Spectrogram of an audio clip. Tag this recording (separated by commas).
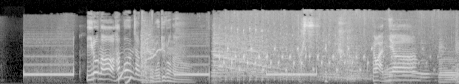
Speech, Music, Telephone, inside a small room, Telephone dialing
